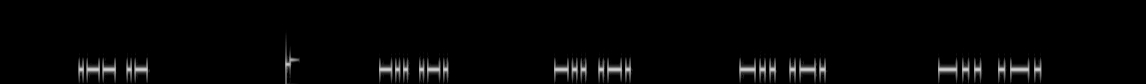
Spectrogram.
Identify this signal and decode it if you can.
Morse code, heard as a keyed tone, about 26 wpm, 700 Hz. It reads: WA DR DR DR DR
